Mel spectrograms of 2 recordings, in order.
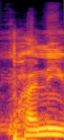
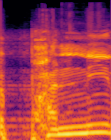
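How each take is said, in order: First: फनी with one light n; single short n. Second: फन्नी with a held, doubled n; wrong doubled n. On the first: Teacher gives children the correct reading, फनी with a single n. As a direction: say फनी without doubling the n. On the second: Teacher shows children the misreading to avoid, फन्नी with doubled n. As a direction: stretch the middle n in फन्नी. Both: Shown as a demonstration. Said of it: "इसे फन्नी नहीं, फनी पढ़ेंगे".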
